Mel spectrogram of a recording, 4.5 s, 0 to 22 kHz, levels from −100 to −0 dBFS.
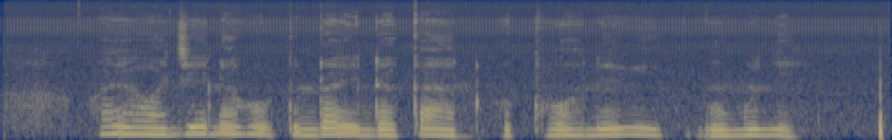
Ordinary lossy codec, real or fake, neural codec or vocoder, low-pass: none; real; none; none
